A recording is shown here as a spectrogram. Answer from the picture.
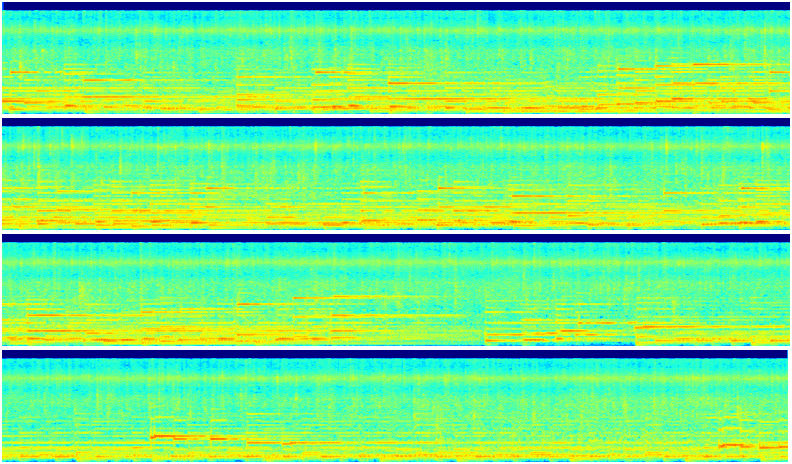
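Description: Steady rain recording mixed with instrumental music of slowly changing held notes; the music moves into a new passage about three quarters of the way through.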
